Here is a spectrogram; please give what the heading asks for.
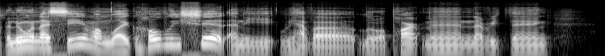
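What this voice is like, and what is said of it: Slight New Jersey or New York accent. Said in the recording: “I hear a little bit of that in your voice... That sounded like a Jersey or New York accent.”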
